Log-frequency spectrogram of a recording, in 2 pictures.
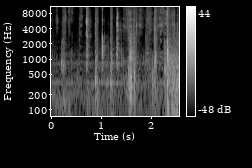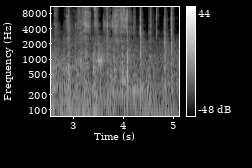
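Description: A person chewing braised meat close to the microphone: sharp, wet mouth clicks and smacks, with a denser, noisier stretch from a little over two seconds in until near the end.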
